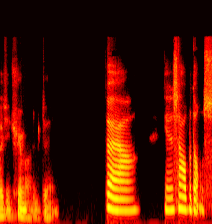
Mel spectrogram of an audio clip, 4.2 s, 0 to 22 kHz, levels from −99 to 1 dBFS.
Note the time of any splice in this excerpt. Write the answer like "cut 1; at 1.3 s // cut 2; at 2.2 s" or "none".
none

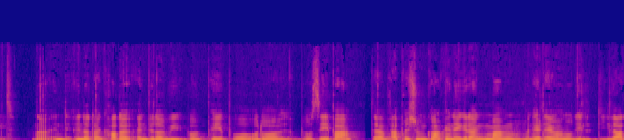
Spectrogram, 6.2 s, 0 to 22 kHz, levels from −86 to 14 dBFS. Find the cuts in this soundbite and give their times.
cut 1; at 2.0 s // cut 2; at 3.9 s

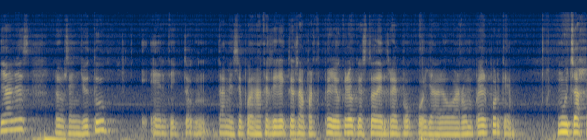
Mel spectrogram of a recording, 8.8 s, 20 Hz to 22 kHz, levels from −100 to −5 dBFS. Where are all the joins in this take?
cut 1; at 1.0 s // cut 2; at 4.8 s // cut 3; at 6.9 s

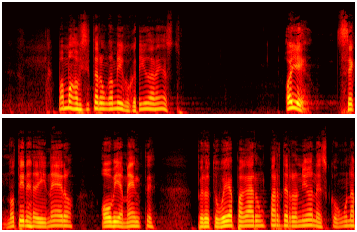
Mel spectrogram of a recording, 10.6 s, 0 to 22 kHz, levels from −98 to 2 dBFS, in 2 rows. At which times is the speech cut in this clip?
cut 1; at 2.0 s // cut 2; at 5.3 s // cut 3; at 5.8 s

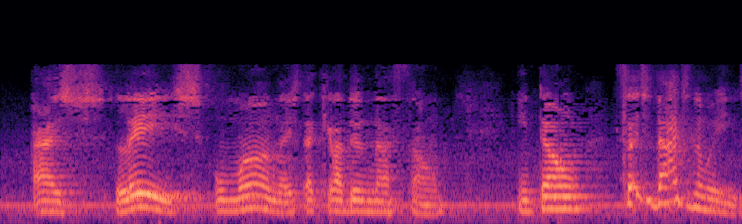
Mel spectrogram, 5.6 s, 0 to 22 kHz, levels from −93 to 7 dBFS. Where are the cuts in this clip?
cut 1; at 4.6 s

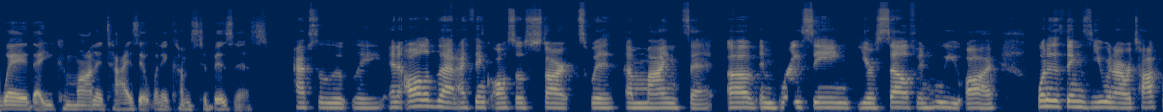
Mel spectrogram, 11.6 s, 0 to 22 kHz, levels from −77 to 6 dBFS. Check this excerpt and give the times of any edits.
cut 1; at 2.8 s // cut 2; at 7.2 s

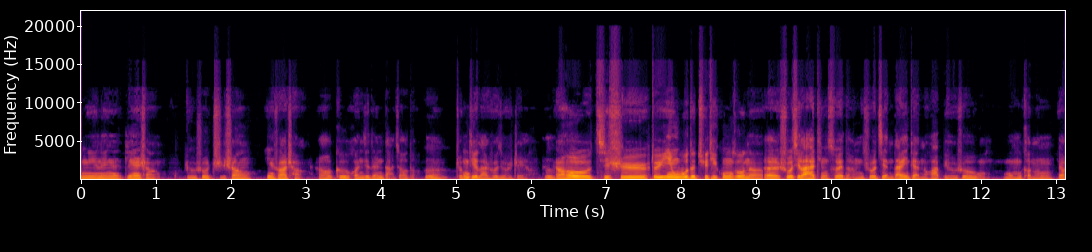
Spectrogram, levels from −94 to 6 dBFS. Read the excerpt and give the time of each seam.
cut 1; at 4.5 s

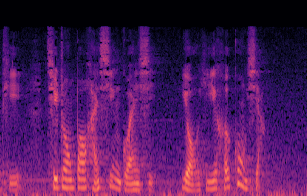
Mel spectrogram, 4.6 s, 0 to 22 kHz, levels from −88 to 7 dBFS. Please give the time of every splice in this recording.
cut 1; at 2.6 s

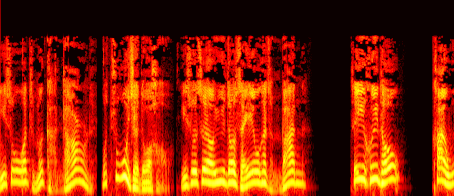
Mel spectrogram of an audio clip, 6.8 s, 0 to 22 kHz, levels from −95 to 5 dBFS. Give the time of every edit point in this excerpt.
cut 1; at 1.4 s // cut 2; at 2.6 s // cut 3; at 4.8 s

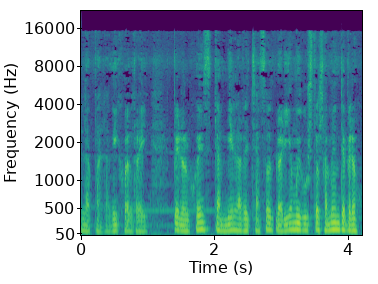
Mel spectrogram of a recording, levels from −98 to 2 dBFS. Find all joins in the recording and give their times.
cut 1; at 2.9 s

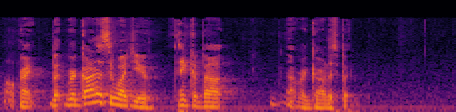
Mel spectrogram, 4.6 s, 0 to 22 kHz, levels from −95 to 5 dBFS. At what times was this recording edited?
none

